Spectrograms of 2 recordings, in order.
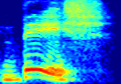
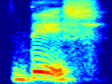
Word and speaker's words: দেশ: নিয়মে যখন আমরা যাব, বলছে যে তৎসম শব্দের ক্ষেত্রে এ সংবৃত হবে। তৎসম শব্দের ক্ষেত্রে কি হবে? এ সংবৃত হবে, অর্থাৎ তাইলে আমাদের কি ছিল? এর উচ্চারণ এর মতোই হবে। তাহলে দেখো যে দেশ, দেশ।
